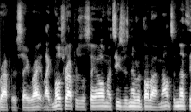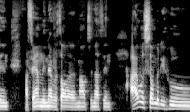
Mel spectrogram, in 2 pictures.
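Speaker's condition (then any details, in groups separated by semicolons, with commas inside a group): No condition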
